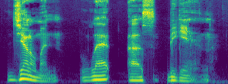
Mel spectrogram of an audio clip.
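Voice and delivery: grand, overly dramatic, theatrical delivery. Redoing the show's opening line after trying again: overly dramatic delivery. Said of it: "so dramatic!".

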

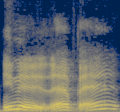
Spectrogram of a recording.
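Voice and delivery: put-on dismissive disbelief. Retelling how a man reacted to a $41 request; imitating dismissive disbelief. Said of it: "But the way he said it, you would thought I would say 41 cent".

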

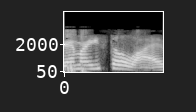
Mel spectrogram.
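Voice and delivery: ordinary talk, nothing marked

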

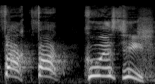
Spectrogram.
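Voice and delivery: very high, long, stretched-out, drawn-out scream. Imitating Alfred Hitchcock yelling at his staff: imitating Hitchcock screaming. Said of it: "he's just screaming at people to go find the girl".

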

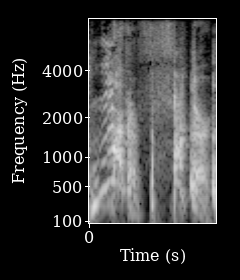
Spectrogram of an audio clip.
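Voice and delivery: very high, furious, mad parrot voice. Retelling the parrot getting mad at the man: imitating an angry parrot swearing.

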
